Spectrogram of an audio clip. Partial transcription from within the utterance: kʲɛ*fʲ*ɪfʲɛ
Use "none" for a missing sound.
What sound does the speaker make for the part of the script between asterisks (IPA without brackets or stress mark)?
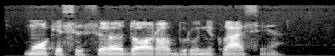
sʲ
